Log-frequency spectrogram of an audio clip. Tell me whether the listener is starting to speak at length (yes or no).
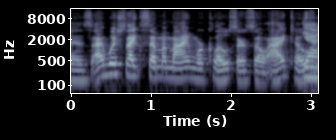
yes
